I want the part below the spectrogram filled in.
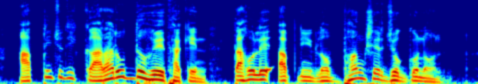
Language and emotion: Bengali, neutral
